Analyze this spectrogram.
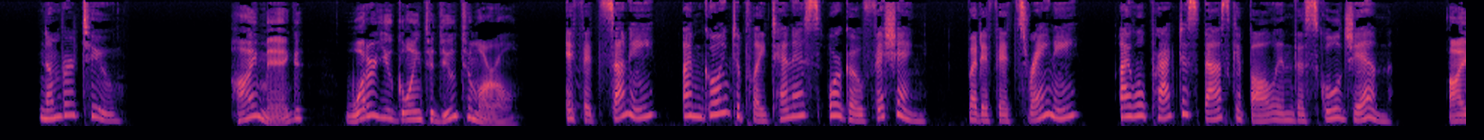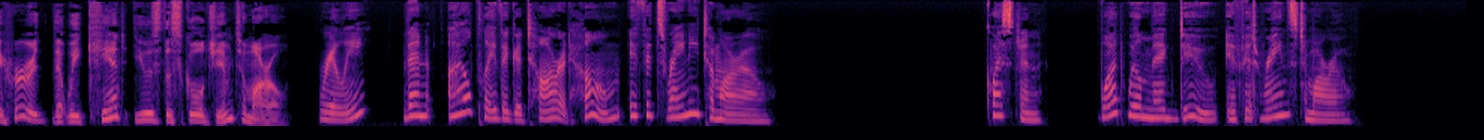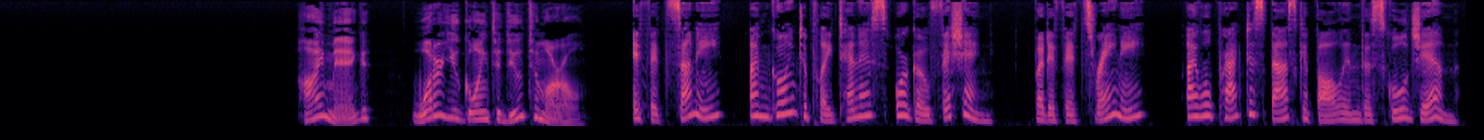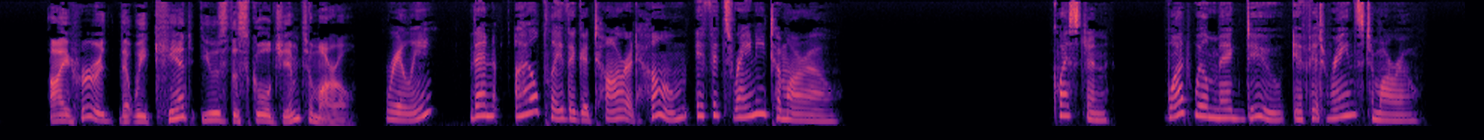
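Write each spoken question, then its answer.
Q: What will Meg do if it rains tomorrow?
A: Play the guitar at home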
